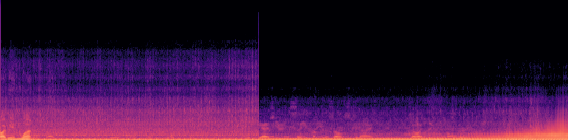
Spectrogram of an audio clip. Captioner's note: aircraft sounds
